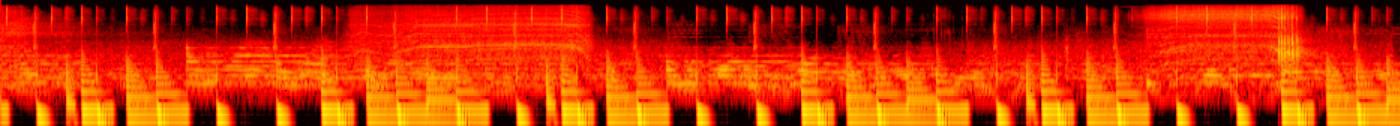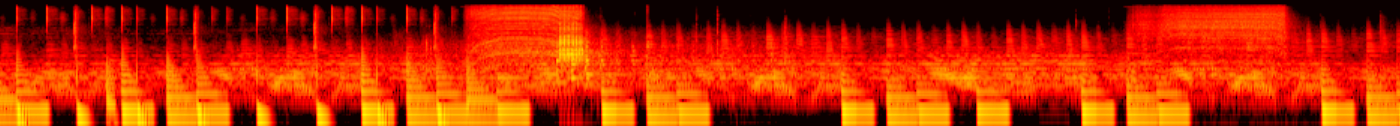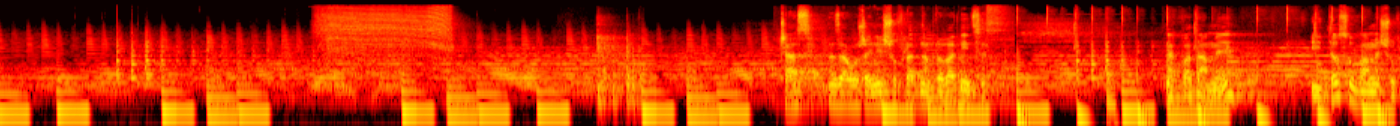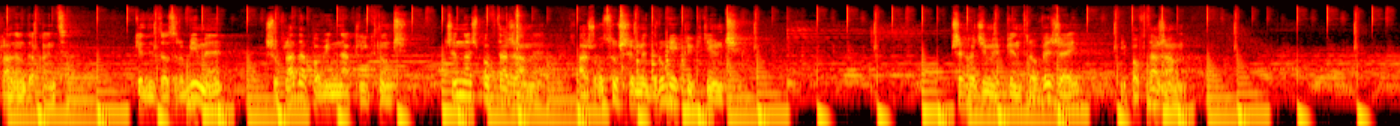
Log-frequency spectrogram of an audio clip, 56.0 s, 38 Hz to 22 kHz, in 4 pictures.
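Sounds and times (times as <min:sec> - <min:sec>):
cordless drill whining: 0:00.0 - 0:00.8, 0:03.4 - 0:06.0, 0:11.4 - 0:13.2, 0:18.6 - 0:20.1, 0:25.3 - 0:27.0, 0:31.1 - 0:32.6
background music with beat: 0:00.0 - 0:36.3, 0:37.0 - 0:56.0.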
